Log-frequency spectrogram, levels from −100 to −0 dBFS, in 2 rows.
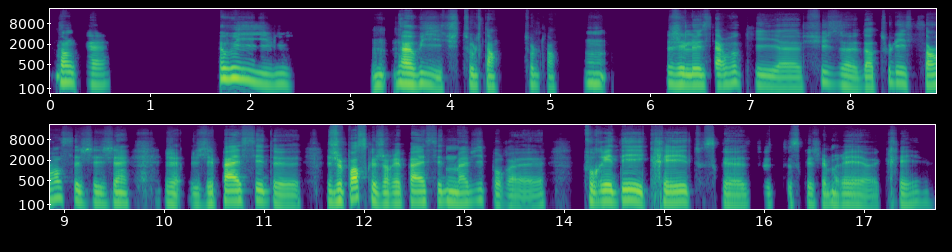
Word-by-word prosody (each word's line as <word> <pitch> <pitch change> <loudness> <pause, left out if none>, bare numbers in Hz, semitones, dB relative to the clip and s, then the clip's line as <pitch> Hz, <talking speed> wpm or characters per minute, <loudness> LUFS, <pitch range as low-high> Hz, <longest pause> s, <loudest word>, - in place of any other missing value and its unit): donc 155 - +2
heu 135 -1 -2 1.1
Oui, 190 -9 +3
oui. 140 -2 -8 0.8
Mmh. 130 +3 -4 0.2
Ah, 145 -1 +10
oui, 135 -6 -4
je - - -14
suis - - -9
tout - - -7
le 125 - -5
temps, 120 -2 -1 0.2
tout - - -8
le 130 - -9
temps. 110 -2 -10 0.3
Mmh. 145 -2 -5 0.7
J'ai 140 -1 +2
le 130 0 +3
cerveau 135 +4 -1
qui, 125 -3 -6
heu, 110 0 -3
fuse, 140 +4 -10
heu, 120 -4 -2
dans 115 +2 -1
tous - - -11
les 145 -2 -3 0.2
sens 155 +5 +1
et 130 - 0
j'ai 115 0 -3
j'ai 115 +1 0 0.4
j'ai 110 -3 -1
j'ai 105 +2 -4
pas 130 +1 +8
assez 130 +1 +3
de 100 -6 -3 0.3
je 130 +3 +5
pense 155 +3 +8
que 135 - +1
j'aurais 115 -1 +1
pas 125 +2 +5
assez 125 +1 +1
de 125 - -4
ma 115 -2 +1
vie 135 +4 -8
pour, 100 -6 -8
heu, 90 +2 -6 0.4
pour 120 - 0
aider 130 +1 +5
et 120 - +2
créer 120 0 +2
tout - - -20
ce - - -8
que 100 -2 -3 0.2
tout 110 - -11 0.2
tout 110 - -11
ce - - -7
que 110 - -7
j'aimerais, 105 0 -3
heu, 90 0 -9
créer. 110 +2 -7
125 Hz, 205 wpm, -26 LUFS, 110-140 Hz, 1.1 s, Ah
